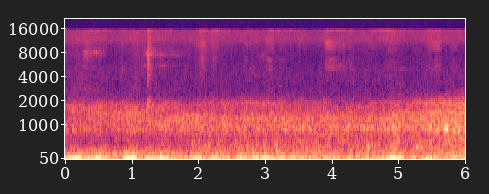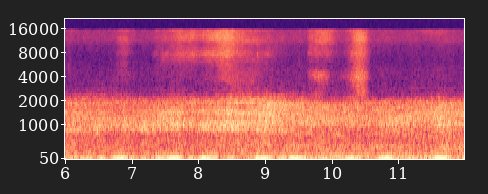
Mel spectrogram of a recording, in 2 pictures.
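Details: Steady low rumble dominates, like a passing vehicle or train, with faint scattered clicks and no clear animal voice.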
